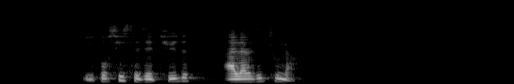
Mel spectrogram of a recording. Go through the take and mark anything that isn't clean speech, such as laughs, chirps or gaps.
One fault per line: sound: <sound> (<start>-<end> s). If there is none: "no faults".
no faults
